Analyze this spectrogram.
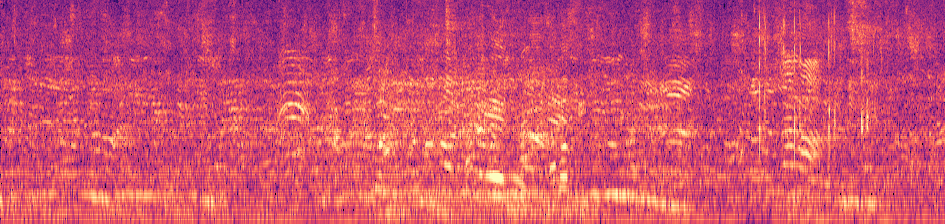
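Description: A stadium crowd murmurs and chants in the distance.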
